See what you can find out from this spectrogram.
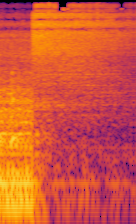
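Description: A sharp hiss of air bursts in and then slowly fades away; the shop compressor is simply kicking on normally.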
